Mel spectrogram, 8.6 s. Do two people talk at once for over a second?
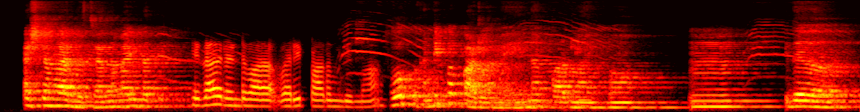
No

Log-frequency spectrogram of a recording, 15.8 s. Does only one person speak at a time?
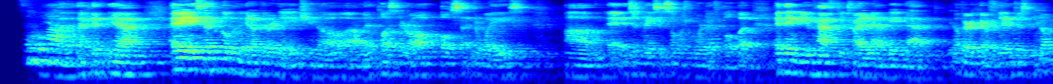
No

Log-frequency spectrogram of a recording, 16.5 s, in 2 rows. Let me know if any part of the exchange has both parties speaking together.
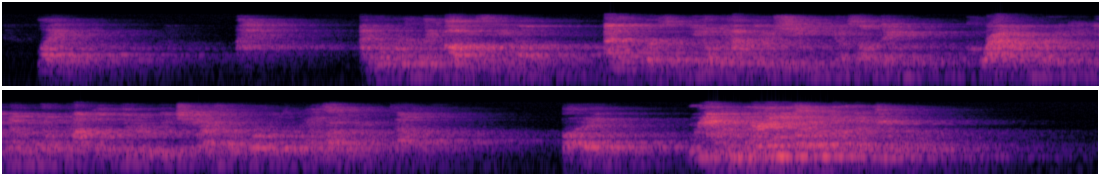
Yes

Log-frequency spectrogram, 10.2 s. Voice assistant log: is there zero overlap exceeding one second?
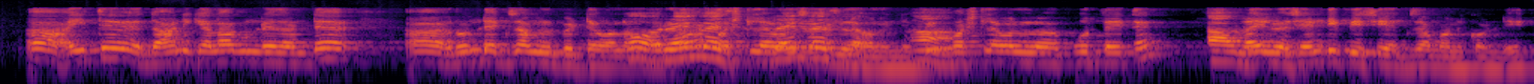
No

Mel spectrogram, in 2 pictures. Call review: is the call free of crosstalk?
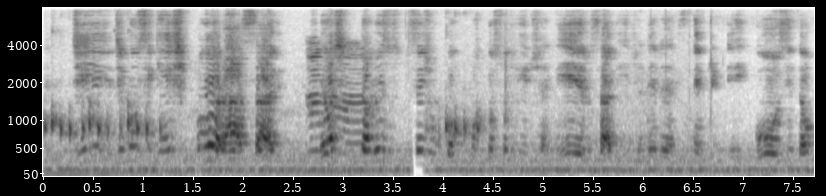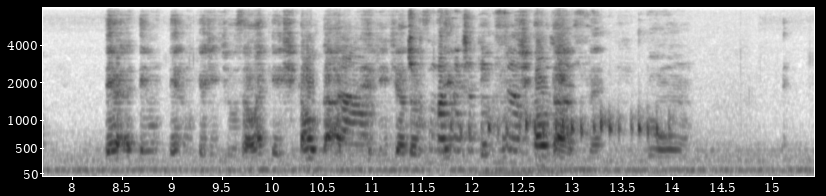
No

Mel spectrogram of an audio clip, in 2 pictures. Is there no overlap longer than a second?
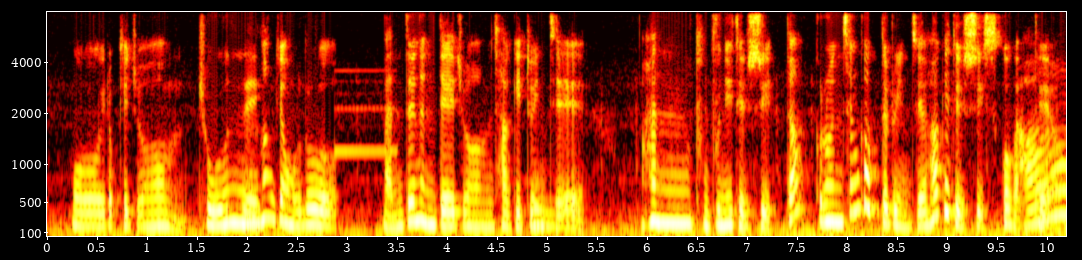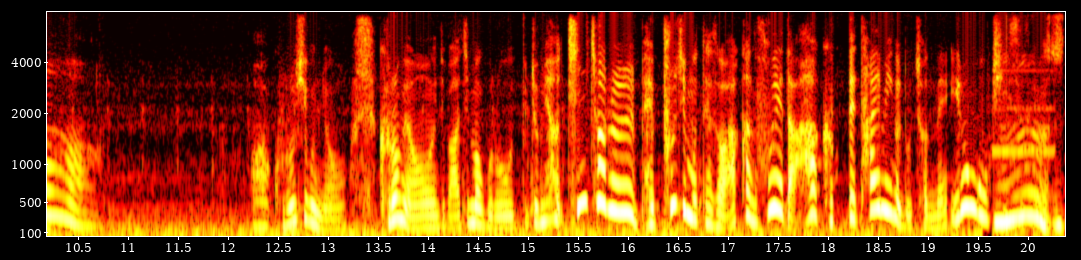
Yes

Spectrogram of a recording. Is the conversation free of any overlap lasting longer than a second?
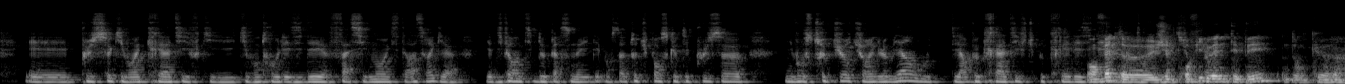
No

